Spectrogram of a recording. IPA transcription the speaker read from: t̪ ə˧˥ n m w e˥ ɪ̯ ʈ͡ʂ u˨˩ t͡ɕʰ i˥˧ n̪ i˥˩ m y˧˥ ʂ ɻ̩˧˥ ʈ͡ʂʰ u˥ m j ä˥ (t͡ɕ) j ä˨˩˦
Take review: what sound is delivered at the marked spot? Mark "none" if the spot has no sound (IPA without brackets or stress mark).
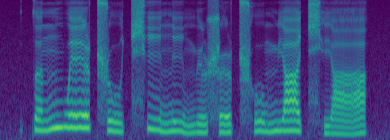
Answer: t͡ɕʰ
